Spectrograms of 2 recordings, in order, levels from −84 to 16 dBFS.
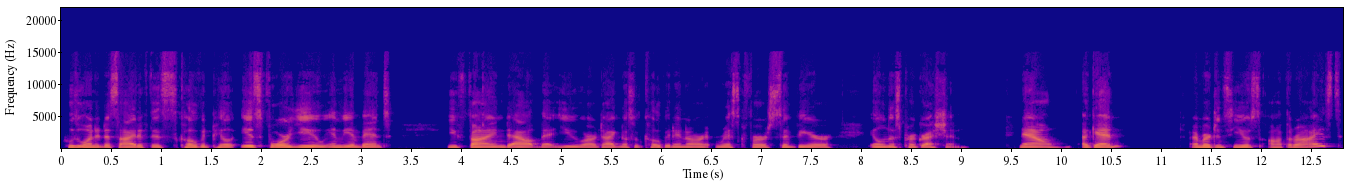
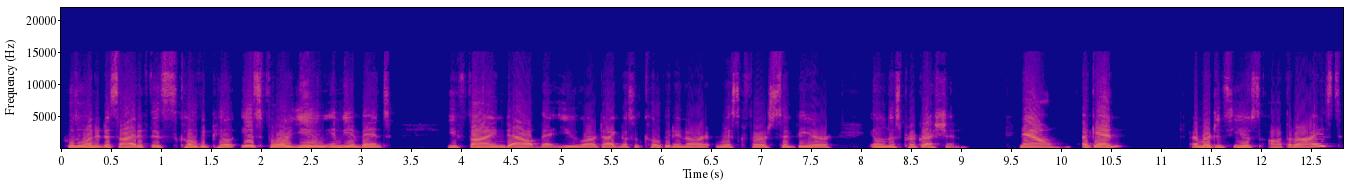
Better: first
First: none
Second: distortion; slight; 7% of the sound clipped

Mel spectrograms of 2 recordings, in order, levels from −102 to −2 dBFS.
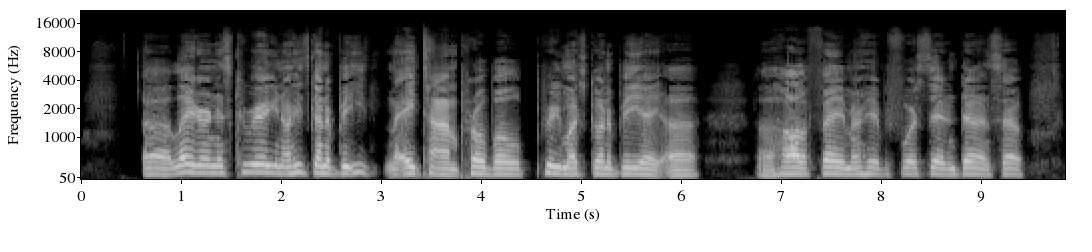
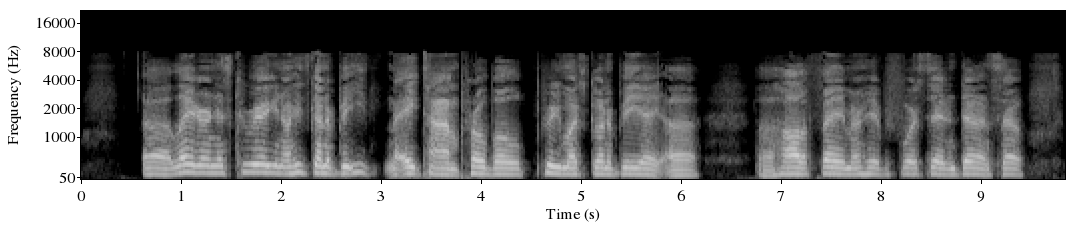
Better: first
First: garbled, watery; slightly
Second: garbled, watery; badly; nothing above 8 kHz

